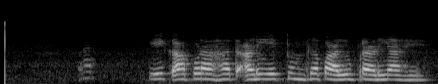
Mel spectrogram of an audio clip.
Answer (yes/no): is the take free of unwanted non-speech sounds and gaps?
no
